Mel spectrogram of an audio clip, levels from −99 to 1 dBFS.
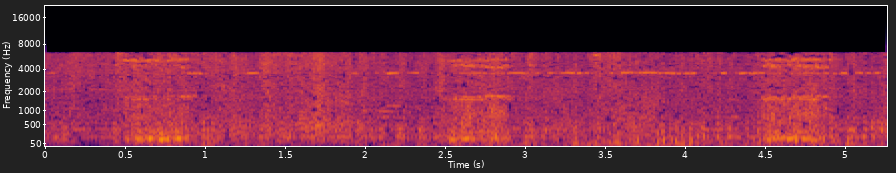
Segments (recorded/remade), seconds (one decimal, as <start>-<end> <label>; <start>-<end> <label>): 0.0-5.3 recorded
